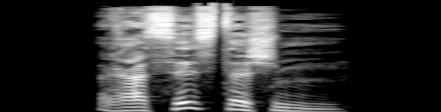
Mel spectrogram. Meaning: strong dative masculine/neuter singular of rassistisch
- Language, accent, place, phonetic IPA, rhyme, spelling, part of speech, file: German, Germany, Berlin, [ʁaˈsɪstɪʃm̩], -ɪstɪʃm̩, rassistischem, adjective, De-rassistischem.ogg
